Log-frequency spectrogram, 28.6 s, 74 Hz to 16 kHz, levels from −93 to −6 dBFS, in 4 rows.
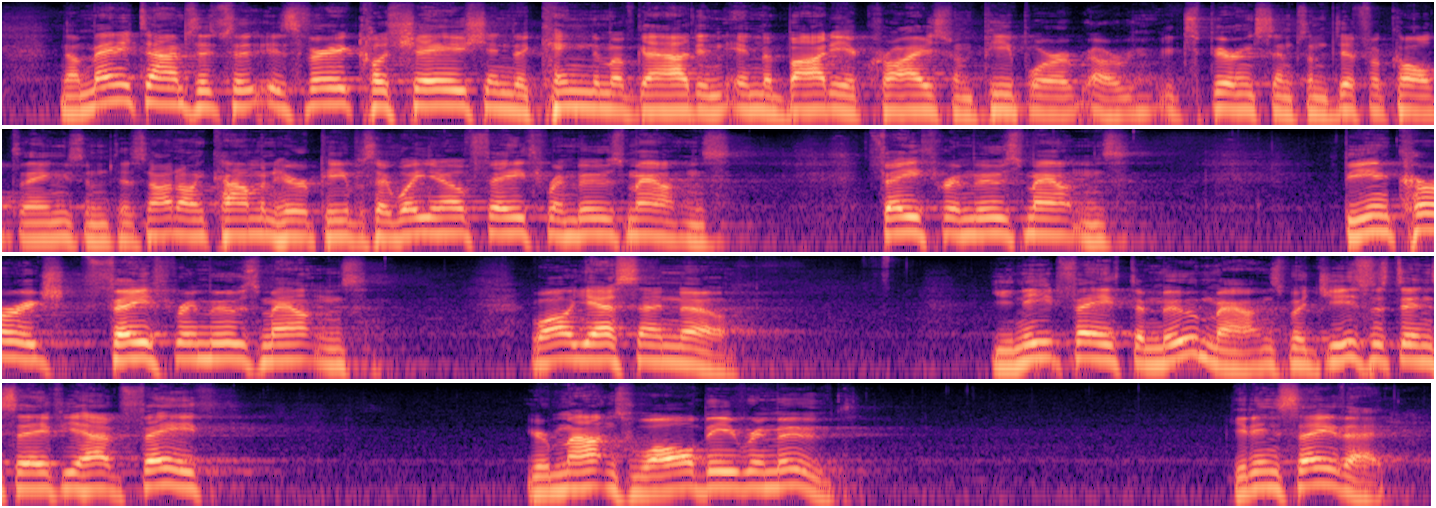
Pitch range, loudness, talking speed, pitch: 135-170 Hz, -22 LUFS, 160 wpm, 155 Hz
